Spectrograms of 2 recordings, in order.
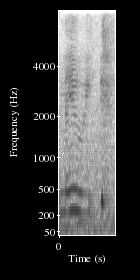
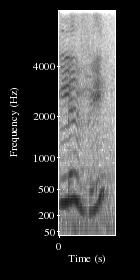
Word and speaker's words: Levi: You know, Levi is pronounced Lewi. Okay. I said I don't mind correction. It's good to have you around. I said Levi.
